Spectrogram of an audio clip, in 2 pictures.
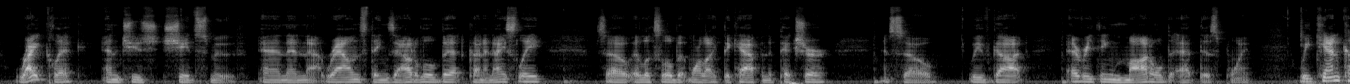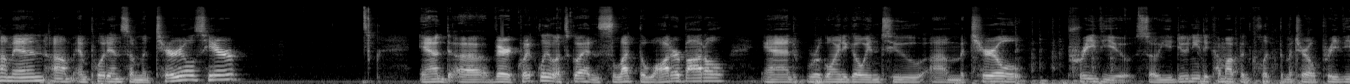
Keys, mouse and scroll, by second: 0.2-2.0 right drag, 5.6-8.8 middle drag, 9.9 middle click, 13.2 shift+middle click, 24.7 click.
